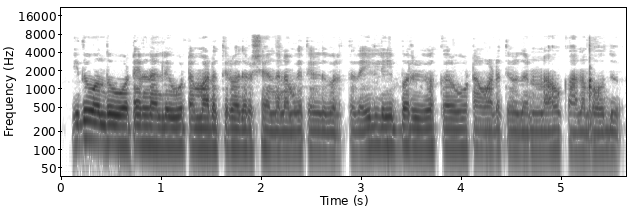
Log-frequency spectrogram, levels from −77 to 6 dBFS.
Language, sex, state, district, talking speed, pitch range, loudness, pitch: Kannada, male, Karnataka, Koppal, 190 wpm, 100-115 Hz, -18 LUFS, 105 Hz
